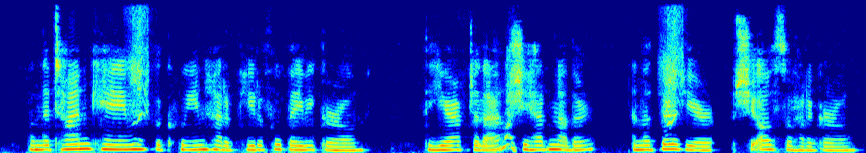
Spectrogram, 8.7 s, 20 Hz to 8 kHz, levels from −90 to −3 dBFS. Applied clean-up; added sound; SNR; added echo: neural mask model Resemble Enhance denoiser.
